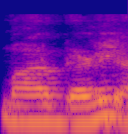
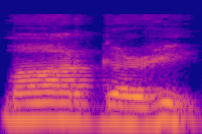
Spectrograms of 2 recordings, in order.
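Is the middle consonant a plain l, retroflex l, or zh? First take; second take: retroflex l; zh. First: The middle consonant is a retroflex l. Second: The middle consonant is zh, tongue not touching. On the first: The speaker calls it wrong. "మార్గళి అంతకన్నా కాదు" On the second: The speaker calls it right. "నాలుకని కొద్దిగా gap ఇచ్చి చదవాలి"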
